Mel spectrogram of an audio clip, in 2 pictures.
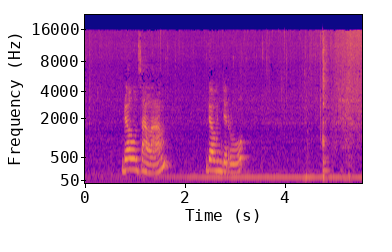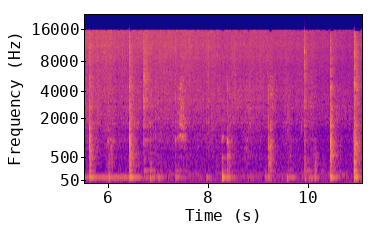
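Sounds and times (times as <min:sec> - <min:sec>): low steady hum: 0:00.5 - 0:11.0
paste sizzling in oil: 0:01.5 - 0:11.0
metal spatula clacking on wok: 0:09.2 - 0:11.0.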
